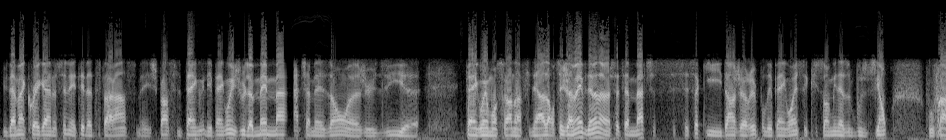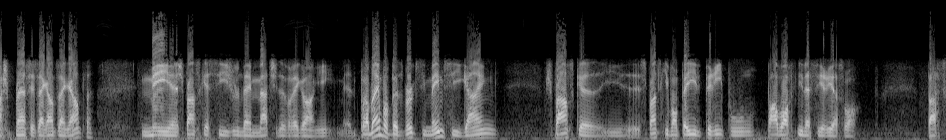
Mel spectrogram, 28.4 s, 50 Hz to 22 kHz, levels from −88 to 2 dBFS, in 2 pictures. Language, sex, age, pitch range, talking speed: French, male, 50-69, 95-105 Hz, 205 wpm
